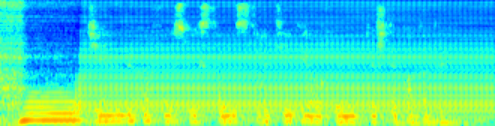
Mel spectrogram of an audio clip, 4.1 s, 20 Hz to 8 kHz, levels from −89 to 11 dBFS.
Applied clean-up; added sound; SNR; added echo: none; Boat, Water vehicle; -2 dB; reverberation time 0.3 s.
